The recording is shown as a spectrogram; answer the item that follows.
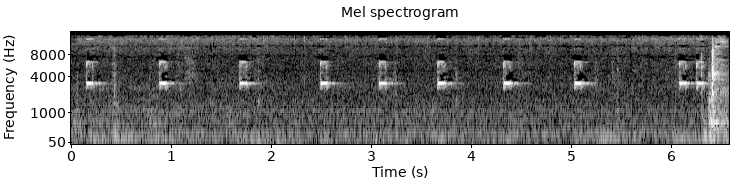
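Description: Electronic keypad on a digital gun safe beeping once per key press as a code is entered: eight short, high, faint beeps, a little under a second apart.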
